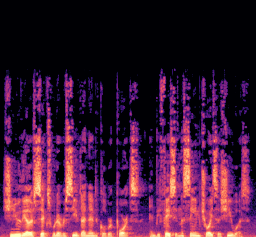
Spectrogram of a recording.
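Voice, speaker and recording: A man's voice: on the low side, fairly quick. A man reading scripted narration as the narrator of a science-fiction audio drama. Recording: faint background noise and ambience.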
